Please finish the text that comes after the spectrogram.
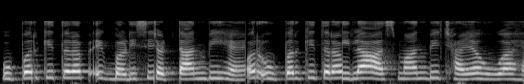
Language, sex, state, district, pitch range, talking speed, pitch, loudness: Hindi, female, Bihar, Vaishali, 250-290 Hz, 215 wpm, 265 Hz, -15 LUFS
